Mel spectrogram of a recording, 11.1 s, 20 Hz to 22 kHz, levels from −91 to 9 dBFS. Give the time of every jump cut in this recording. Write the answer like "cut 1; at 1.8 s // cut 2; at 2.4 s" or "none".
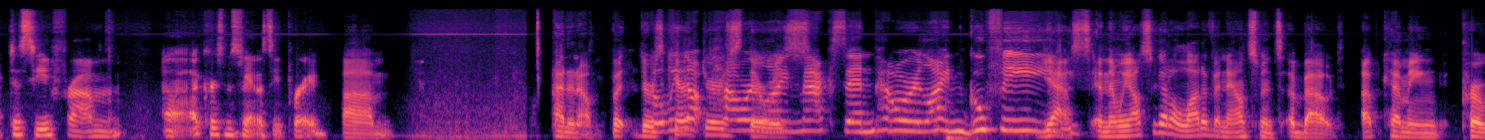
cut 1; at 2.5 s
